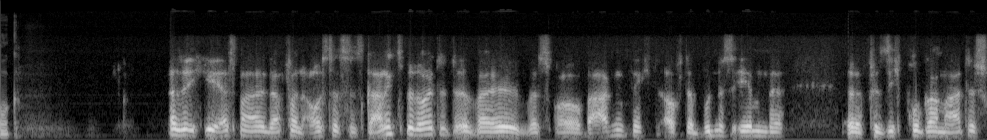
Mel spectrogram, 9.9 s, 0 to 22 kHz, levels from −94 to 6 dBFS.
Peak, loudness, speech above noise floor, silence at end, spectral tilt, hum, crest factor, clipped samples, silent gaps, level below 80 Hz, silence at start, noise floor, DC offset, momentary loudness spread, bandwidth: -2 dBFS; -19 LUFS; 46 dB; 0 s; -6.5 dB/octave; none; 18 dB; under 0.1%; none; -54 dBFS; 0 s; -65 dBFS; under 0.1%; 9 LU; 7.8 kHz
